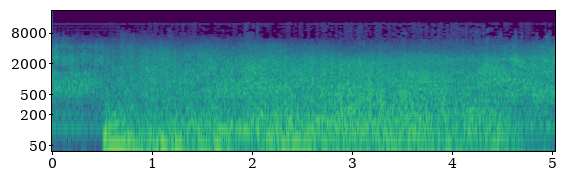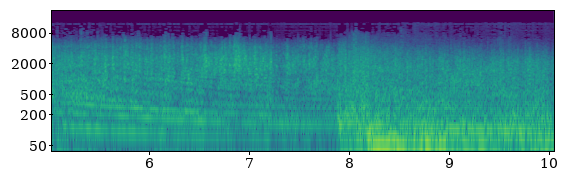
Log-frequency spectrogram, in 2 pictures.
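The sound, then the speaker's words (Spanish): Fighter jets drop napalm in a Korean War bombing raid of 1950–1952, producing a sustained, loud rumbling roar of explosions. A jet engine's whining pass sweeps through the middle before the heavy booming swells again. “Los cazas estadounidenses, australianos y británicos sueltan toneladas de napalm o gasolina gelificada sobre los chinos.”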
